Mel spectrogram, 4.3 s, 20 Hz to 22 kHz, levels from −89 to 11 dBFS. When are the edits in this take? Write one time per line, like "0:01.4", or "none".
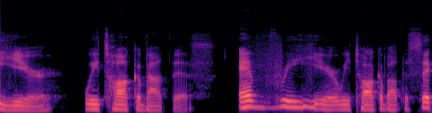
none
